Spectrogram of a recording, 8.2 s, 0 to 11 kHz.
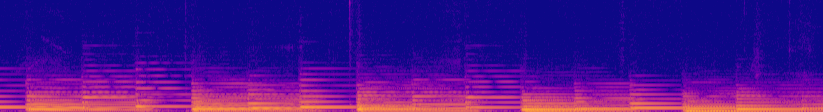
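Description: Piano playing a slow 3/4 exercise: a block chord struck at the start of each bar, about every one and a half seconds, under single right-hand notes stepping upward three to a bar. It is played without the sustain pedal, so each bar's notes stop before the next chord.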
